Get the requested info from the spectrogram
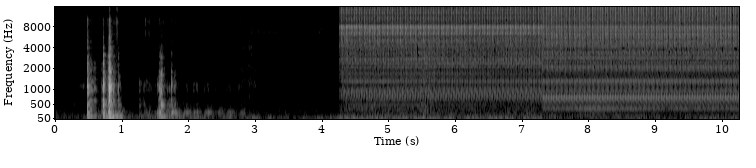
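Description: Ultrasonic cleaner switching on about four seconds in and running with a steady electric buzz of many high tones, its pitch shifting slightly partway through. Before it starts, a couple of short knocks as the metal casting is set down in the tank.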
